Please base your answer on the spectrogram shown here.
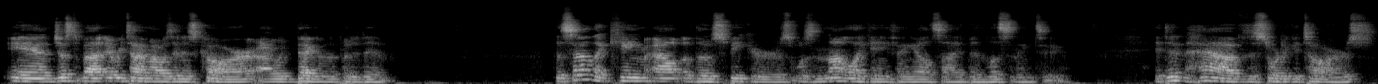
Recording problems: off-mic speech; far
room echo; slight; dies away in 0.2 s

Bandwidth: 16 kHz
